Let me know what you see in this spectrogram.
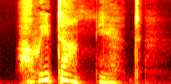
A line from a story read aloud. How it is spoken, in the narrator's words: She whispered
